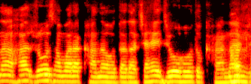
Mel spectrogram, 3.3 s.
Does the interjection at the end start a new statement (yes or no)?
no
